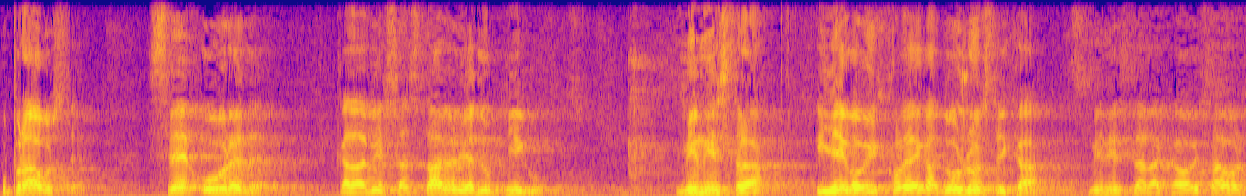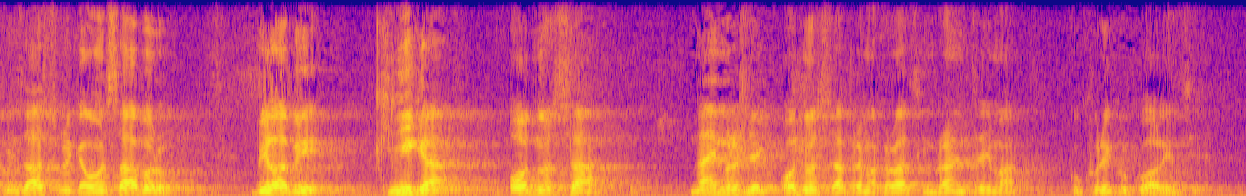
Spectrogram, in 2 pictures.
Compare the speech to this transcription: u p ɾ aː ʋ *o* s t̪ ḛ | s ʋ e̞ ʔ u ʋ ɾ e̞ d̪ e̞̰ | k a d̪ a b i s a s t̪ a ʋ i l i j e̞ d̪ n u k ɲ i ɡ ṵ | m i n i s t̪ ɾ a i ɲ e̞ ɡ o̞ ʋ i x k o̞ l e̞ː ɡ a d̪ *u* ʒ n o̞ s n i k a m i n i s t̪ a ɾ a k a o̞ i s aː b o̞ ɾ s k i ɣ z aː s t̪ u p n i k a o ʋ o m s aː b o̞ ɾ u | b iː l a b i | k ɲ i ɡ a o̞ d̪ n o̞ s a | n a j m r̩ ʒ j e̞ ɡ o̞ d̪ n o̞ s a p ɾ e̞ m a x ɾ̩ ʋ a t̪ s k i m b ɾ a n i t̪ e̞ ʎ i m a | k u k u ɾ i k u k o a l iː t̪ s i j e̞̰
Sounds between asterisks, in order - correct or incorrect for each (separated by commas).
incorrect, incorrect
